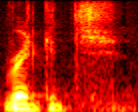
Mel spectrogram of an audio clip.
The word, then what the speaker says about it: Redkach: Pronounce it, please. Redkach.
